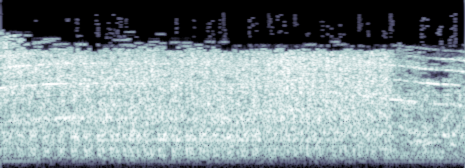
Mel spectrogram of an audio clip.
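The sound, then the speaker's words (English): Low-flying enemy American Boston warplanes strafe with sustained automatic gunfire, a dense, rapid, unbroken rattle blended with a roaring engine drone, loud and steady for the whole stretch with no voices. “And the enemy planes flying low.”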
